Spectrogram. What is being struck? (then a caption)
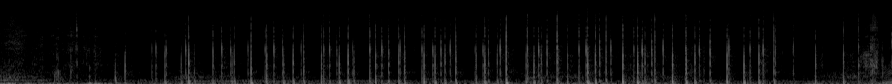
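Cardboard advent calendar. Fingertips and nails scratch, tap and rub the surface of a large dark-blue cardboard advent calendar held close to a microphone, and its doors may be pried open. The result is a dense run of sharp, dry crackles and clicks with crinkly, tearing textures over a low background hum.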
